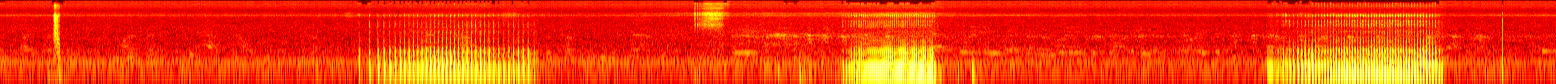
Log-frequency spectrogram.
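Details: Young French Bulldog puppy snoring while asleep at night: three loud, rasping, low breaths, each about a second and a half long, spaced roughly four seconds apart, with quiet gaps between them.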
